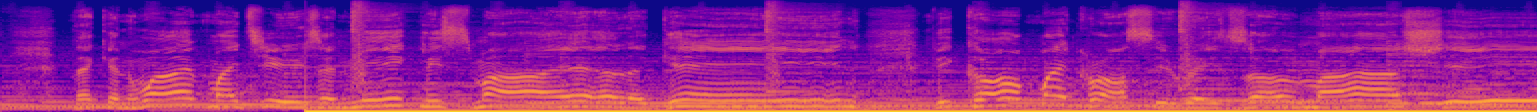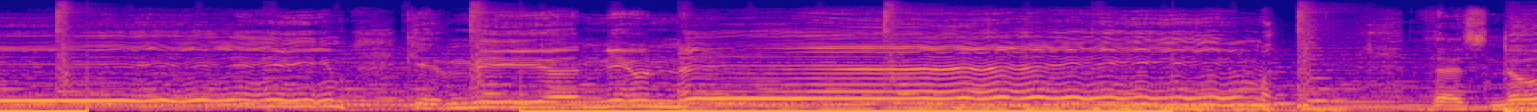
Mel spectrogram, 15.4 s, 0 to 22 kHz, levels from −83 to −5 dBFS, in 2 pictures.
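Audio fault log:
1.52–8.12 s and 10.28–13.54 s, DC step: the waveform's zero line jumps by about -14 dBFS, then about -16 dBFS, and returns each time, giving low thumps at 1.52, 8.12, 10.28 and 13.54 s while the sound carries on unchanged.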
